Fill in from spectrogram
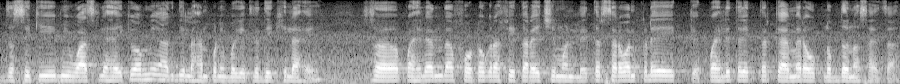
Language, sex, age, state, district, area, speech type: Marathi, male, 30-45, Maharashtra, Osmanabad, rural, spontaneous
